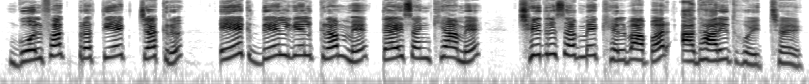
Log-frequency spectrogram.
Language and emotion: Maithili, neutral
